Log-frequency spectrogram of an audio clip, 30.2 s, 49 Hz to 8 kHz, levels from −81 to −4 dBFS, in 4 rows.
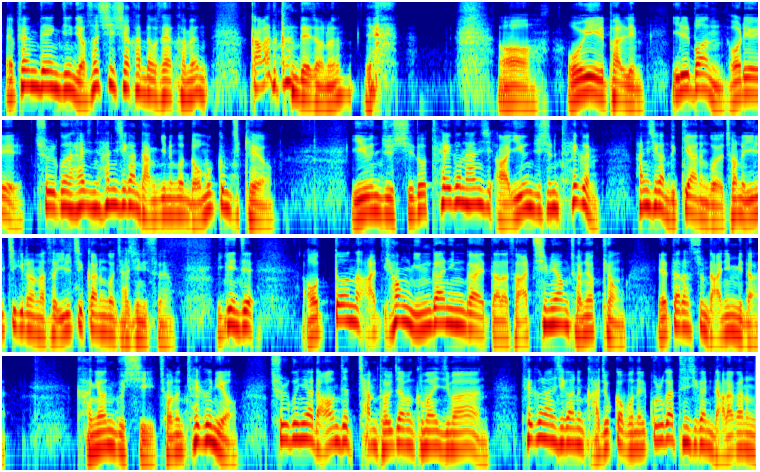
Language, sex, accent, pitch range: Korean, male, native, 105-160 Hz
